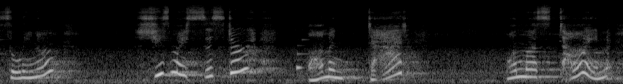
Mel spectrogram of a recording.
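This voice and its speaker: A woman playing a gentle young woman explorer in a video game, lost in anxious dreams. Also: very high-pitched, sing-song, slow, a little hiss or hum, exaggerated voice. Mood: bewildered, anxious. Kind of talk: video game story acting.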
